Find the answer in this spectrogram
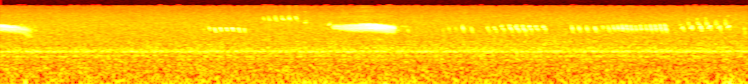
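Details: A male European greenfinch singing in Broadcroft Quarry Lane, Portland, gives short bursts of rapid twittering trills around one long, drawn-out nasal wheeze, over a steady droning hum and faint background noise.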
